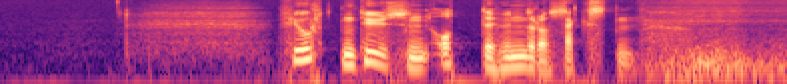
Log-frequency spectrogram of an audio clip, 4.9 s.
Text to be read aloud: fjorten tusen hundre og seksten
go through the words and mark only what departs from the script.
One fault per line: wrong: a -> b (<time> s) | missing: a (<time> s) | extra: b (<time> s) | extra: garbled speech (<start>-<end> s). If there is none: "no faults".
extra: åtte (2.8 s)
